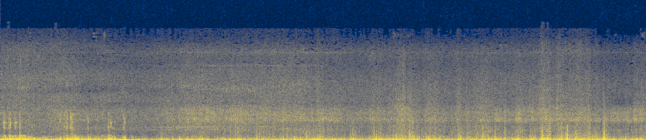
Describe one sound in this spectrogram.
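Tyres roll on pavement.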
